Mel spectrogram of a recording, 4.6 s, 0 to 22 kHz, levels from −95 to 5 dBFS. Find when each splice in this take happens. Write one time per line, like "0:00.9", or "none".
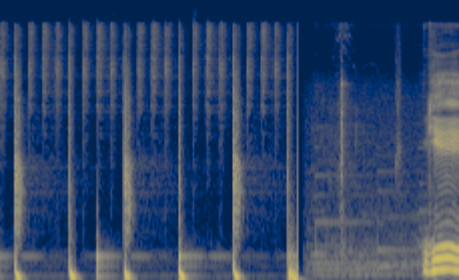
0:03.1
